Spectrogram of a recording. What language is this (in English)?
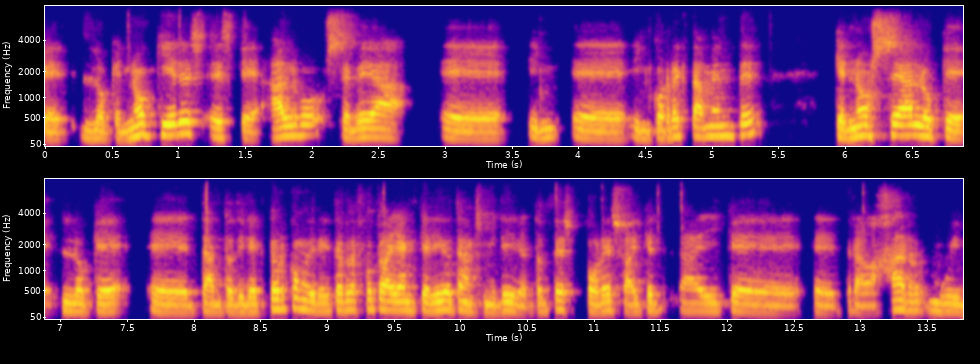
Spanish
